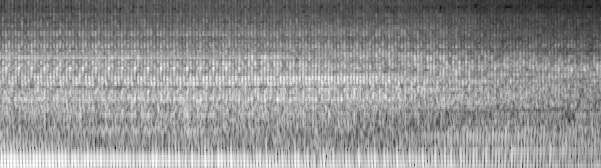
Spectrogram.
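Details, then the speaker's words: Mercedes diesel on its first cold start after timing chain replacement: steady usual clatter and even firing rhythm at idle, no extra noise or rattle. "as it could be heard no extra noise on the first startup the engine sounded exactly as it was supposed to do"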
